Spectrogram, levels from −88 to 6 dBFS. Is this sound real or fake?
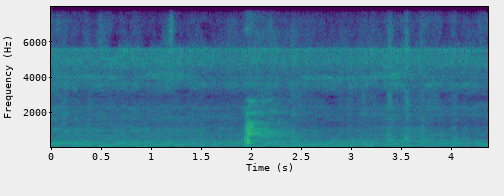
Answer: fake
